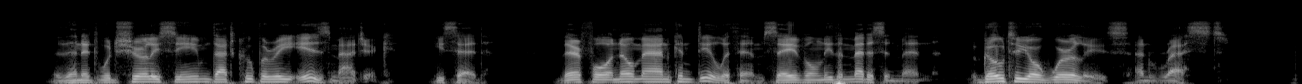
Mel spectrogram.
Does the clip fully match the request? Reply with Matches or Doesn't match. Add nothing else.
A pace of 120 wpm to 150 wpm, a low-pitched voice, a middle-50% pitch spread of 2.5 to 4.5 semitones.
Matches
